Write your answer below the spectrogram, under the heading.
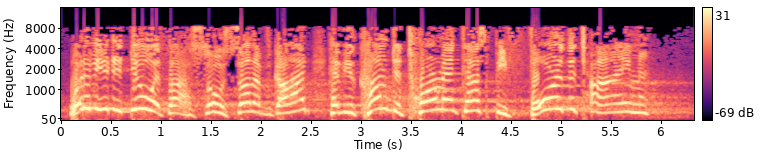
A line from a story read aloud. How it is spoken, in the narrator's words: they cried out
